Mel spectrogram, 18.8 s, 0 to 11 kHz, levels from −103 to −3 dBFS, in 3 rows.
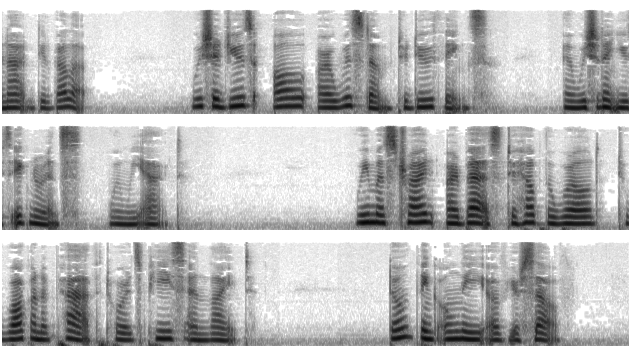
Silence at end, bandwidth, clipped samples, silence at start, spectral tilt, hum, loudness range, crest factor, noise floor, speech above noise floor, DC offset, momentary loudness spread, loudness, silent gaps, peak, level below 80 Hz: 0.7 s; 8.8 kHz; under 0.1%; 0 s; -5.5 dB/octave; none; 6 LU; 18 dB; -61 dBFS; 45 dB; under 0.1%; 9 LU; -17 LUFS; none; 0 dBFS; -42 dBFS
